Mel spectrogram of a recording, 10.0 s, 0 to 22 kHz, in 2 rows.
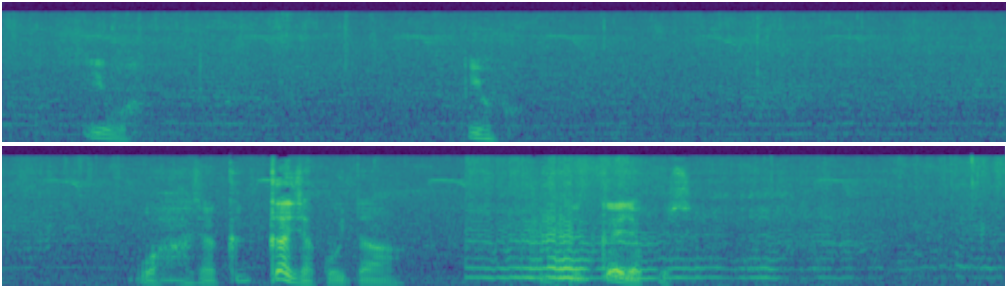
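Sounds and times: honeybees buzzing: 0:00.0 - 0:10.0.

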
